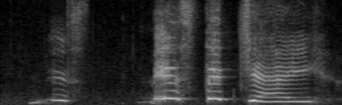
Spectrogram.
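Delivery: put-on cartoon villainess voice. Trying out female impressions for the others: Harley Quinn voice. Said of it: "my Harley Quinn's better than my Joker".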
